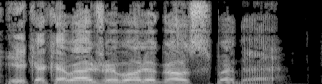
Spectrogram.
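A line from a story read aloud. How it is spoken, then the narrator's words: Growl. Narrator (Russian): он прорычал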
